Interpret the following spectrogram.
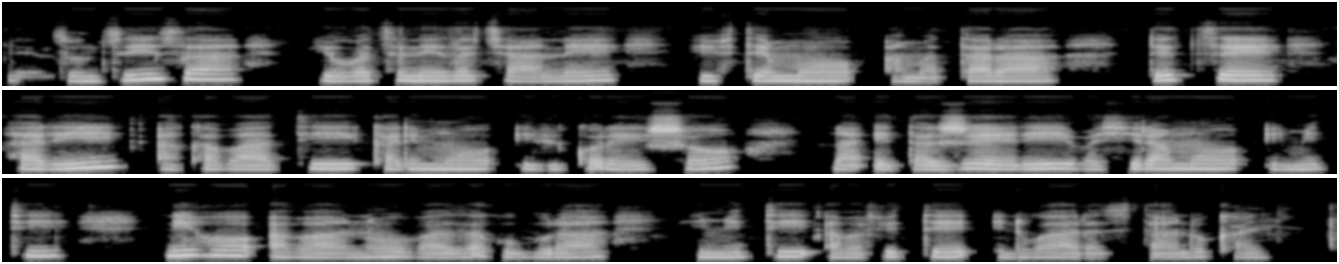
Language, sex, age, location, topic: Kinyarwanda, female, 25-35, Huye, health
